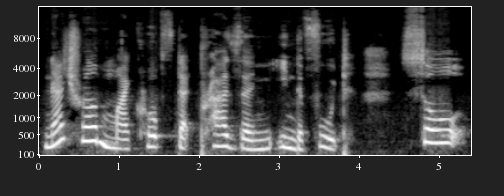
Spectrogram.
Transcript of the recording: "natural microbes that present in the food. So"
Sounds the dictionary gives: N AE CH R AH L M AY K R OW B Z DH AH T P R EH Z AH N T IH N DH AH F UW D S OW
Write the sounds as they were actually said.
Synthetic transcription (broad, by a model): N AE CH R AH L M AY K R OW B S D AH T P R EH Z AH N IH N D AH F UW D S OW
